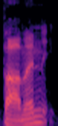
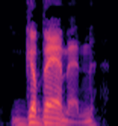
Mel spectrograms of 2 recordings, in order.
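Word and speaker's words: Gbamin: And then Jean-Philippe Baumann, he says his parents pronounce it Baumann. He says it can also be pronounced Jabama. And then third, Gabamon. And he was sort of like, you could say Gabamon if you want to. Get so Bamon. I'm going with Baumann.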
